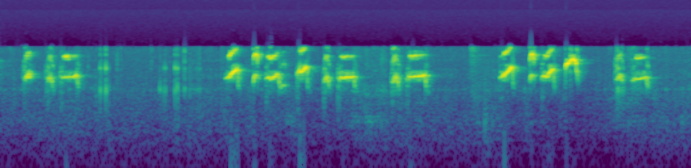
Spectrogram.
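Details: Pet cockatiels kicking up a storm: repeated bursts of bright whistled chirps and rising squeaks, in several groups spread over the recording with short silent gaps.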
